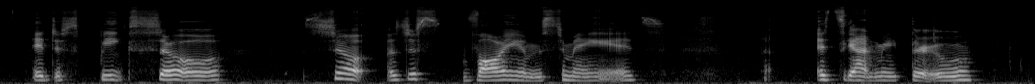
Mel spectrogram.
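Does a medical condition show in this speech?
Yes: Friedreich's ataxia; wheelchair user.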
